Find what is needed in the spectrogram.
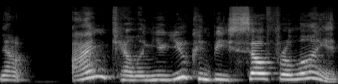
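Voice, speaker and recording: Pitch swings very widely as a woman talks at a very slow pace. The recording is very clean, with a silent background. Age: 70s. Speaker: acupressure teacher. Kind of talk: tutorial. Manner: animated.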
